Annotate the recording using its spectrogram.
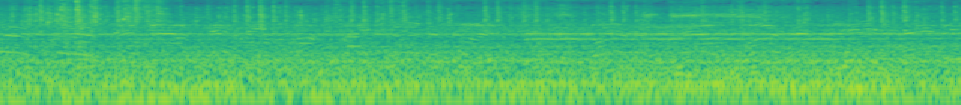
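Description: Steady low rumble of a car's engine and tyres on a sealed road, heard from inside the cabin while driving.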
